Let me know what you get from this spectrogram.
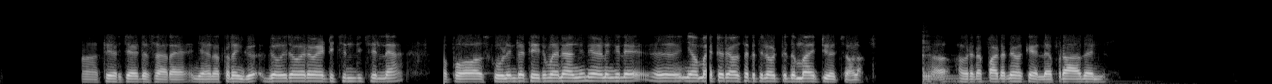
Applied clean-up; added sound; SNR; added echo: neural separator model SepFormer DNS4.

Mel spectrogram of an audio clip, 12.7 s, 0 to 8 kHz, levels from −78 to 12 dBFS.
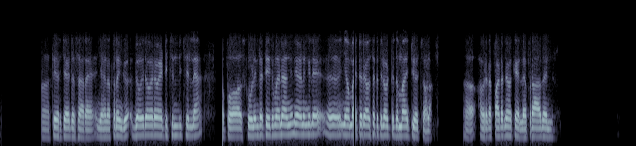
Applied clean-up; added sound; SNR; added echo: none; none; none; none.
